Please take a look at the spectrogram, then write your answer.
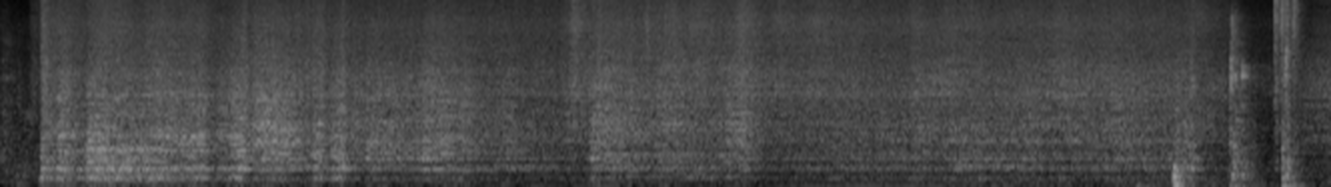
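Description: Water sprayed into a hot oven onto baking bread hisses loudly as it flashes to steam, a steady broad sizzling roar that lasts over ten seconds before breaking into a few short, sharp bursts at the end.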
